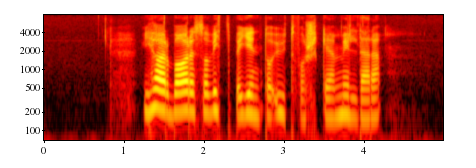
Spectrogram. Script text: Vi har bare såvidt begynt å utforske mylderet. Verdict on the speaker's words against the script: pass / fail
pass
